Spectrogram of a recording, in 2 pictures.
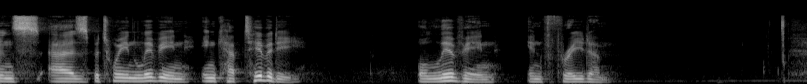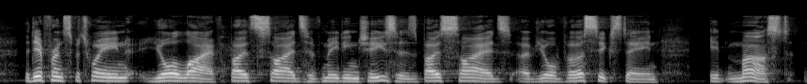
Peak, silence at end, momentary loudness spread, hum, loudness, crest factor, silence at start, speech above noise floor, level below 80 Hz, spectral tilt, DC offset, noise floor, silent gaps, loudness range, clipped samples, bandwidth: -2 dBFS; 0.15 s; 17 LU; none; -19 LUFS; 20 dB; 0 s; 46 dB; -68 dBFS; -3.5 dB/octave; under 0.1%; -66 dBFS; none; 9 LU; under 0.1%; 11 kHz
